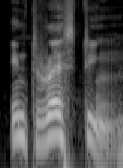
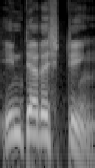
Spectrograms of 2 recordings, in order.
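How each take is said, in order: First: ইন্টারেস্টিং as in-tres-ting; ইন্টারেস্টিং with the a dropped; correct pronunciation. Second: ইন্টারেস্টিং as in-ta-res-ting; ইন্টারেস্টিং in four full syllables; wrong pronunciation. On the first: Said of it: "বলবো ইন্টারেস্টিং". (সঠিক উচ্চারণে ইন্ট্রেস্টিং) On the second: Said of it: "আরেকটি common ভুল". (ভুল উচ্চারণে ইন্-টা-রেস্-টিং) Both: Shown as a demonstration.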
